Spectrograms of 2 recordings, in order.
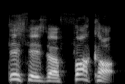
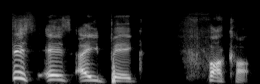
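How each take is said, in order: First: Said in the usual way. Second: Slow down and lean on big; slower, weightier repeat. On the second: Real, not acted. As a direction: drag out This is a big fuck up. Repeats the rant with more weight.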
